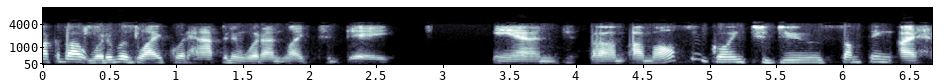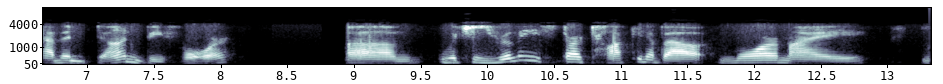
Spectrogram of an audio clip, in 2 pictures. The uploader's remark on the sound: 100 Pounders Phone Meeting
